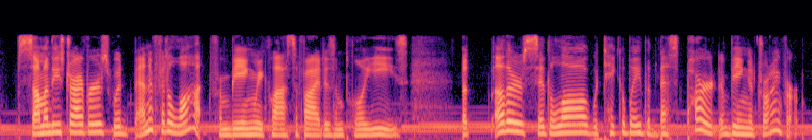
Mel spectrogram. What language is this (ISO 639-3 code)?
eng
